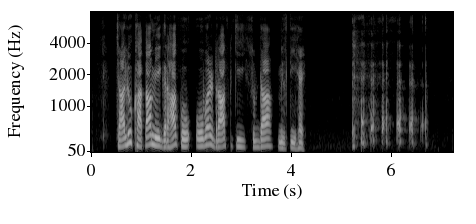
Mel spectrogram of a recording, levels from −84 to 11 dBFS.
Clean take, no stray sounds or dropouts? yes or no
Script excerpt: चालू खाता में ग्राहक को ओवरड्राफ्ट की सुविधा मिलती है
no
